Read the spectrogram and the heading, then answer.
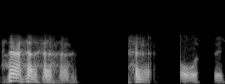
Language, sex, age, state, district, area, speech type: Bengali, male, 45-60, West Bengal, North 24 Parganas, urban, conversation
